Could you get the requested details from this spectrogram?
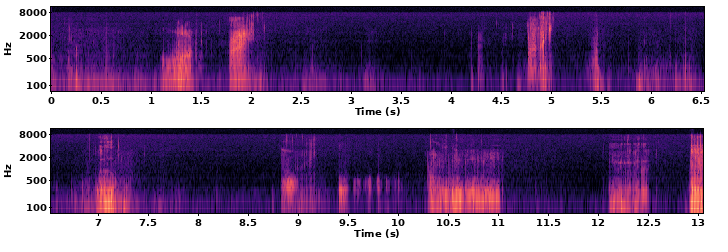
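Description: Low gurgling and rumbling bursts from the abdomen, irregular, separated by quiet: normal stomach growling from an empty stomach.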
